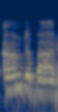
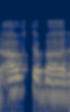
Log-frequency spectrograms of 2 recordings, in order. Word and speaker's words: Ahmedabad: Ahmedabad, obviously also Muslim, but it's normally pronounced Ahmedabad or even Avdabad, and so it's not quite so obviously Muslim, but they want to change it to Karnavati.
